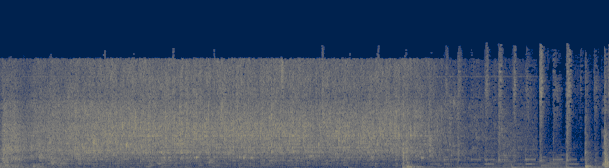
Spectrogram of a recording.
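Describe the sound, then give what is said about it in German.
A toilet flushes with a loud, steady rush of water for about four seconds, then drains away into softer gurgles and trickles, with no talking. “Dann natürlich, ja, muss jeder mal wahrscheinlich, kennen Sie alle”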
